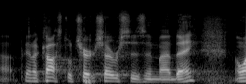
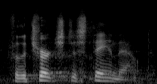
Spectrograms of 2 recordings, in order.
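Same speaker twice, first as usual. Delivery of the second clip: normal talking voice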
